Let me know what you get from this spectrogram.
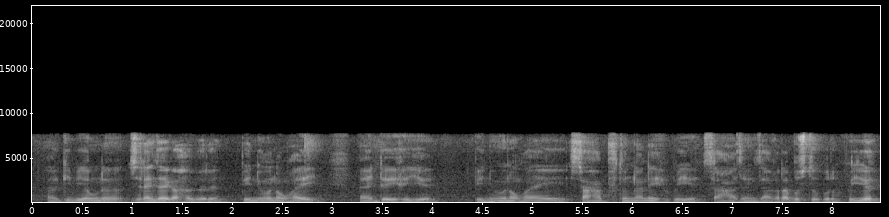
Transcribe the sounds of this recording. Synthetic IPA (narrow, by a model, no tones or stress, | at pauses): aɡibijawnɯziɾajnzajɡaɦɯɡɯɾɯb̥iniunawɦaj | ajdɯjɦɯjɯ | b̥iniunawɦajsaɦapʰu̥tuŋnanɯjɦɯpʰɯjɯsa̰ɦazɯŋzaɡaɾabustupɯɾɦɯpʰɯjɯ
